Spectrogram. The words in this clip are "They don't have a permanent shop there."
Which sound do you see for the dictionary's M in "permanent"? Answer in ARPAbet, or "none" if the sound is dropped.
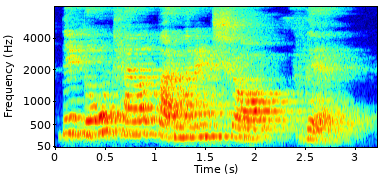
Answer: M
